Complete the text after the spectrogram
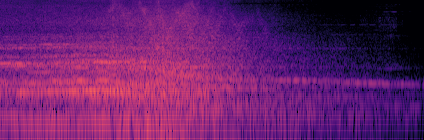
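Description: A heavy sliding door whooshes open with a mechanical hiss.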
